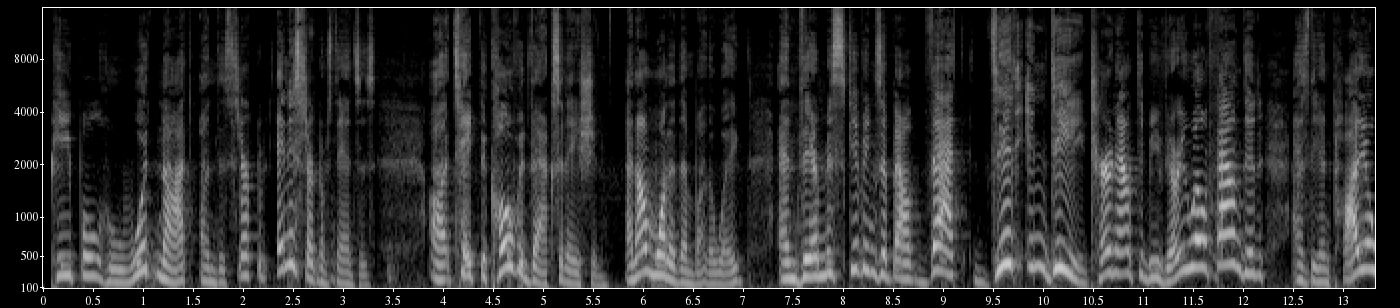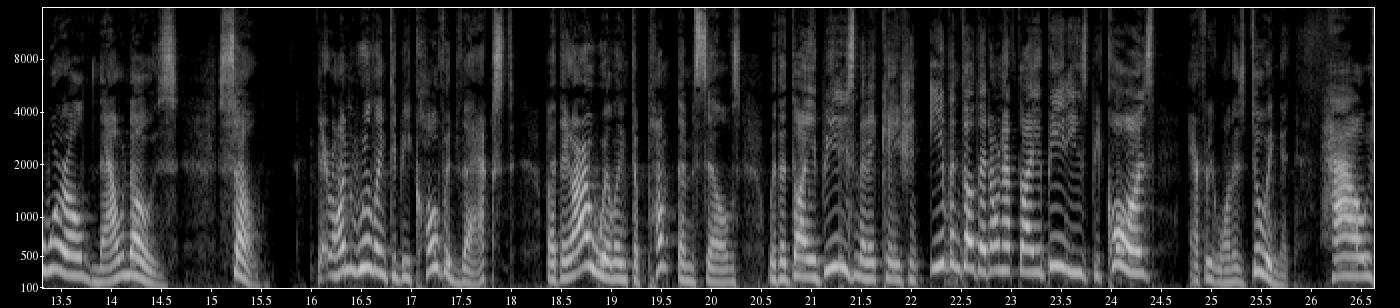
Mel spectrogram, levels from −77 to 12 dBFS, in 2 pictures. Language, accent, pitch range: English, American, 175-270 Hz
